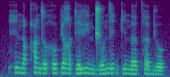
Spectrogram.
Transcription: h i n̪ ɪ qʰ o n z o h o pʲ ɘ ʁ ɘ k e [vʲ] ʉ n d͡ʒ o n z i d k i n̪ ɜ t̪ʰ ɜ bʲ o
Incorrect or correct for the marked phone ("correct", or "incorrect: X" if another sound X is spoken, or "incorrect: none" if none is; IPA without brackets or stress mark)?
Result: correct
